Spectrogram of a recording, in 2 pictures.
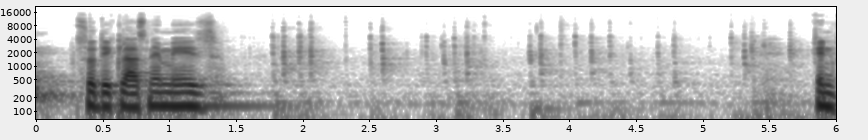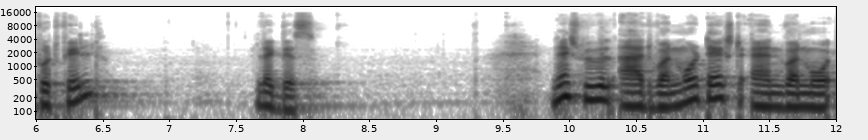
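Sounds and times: computer keyboard typing: 0:01.7 - 0:05.8.

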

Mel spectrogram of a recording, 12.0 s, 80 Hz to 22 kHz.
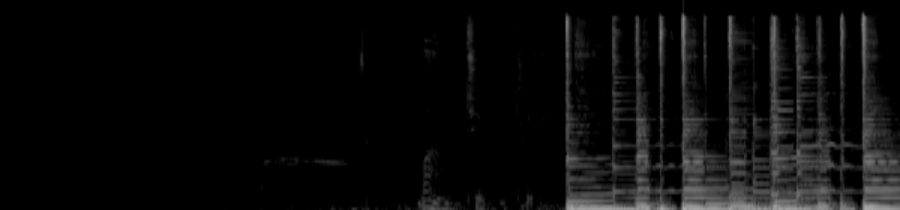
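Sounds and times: faint clicks: 0:04.7 - 0:05.5
man counting in: 0:05.6 - 0:08.2
guitar: 0:07.5 - 0:12.0.

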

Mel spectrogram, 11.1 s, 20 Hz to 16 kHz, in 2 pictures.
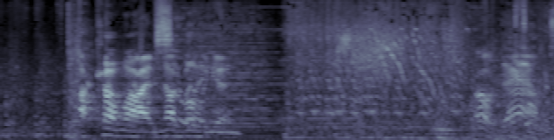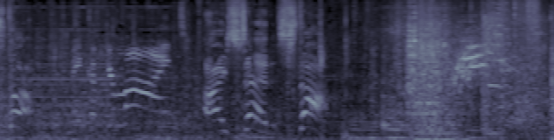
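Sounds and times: rumbling battle clatter: 0:04.4 - 0:11.0.

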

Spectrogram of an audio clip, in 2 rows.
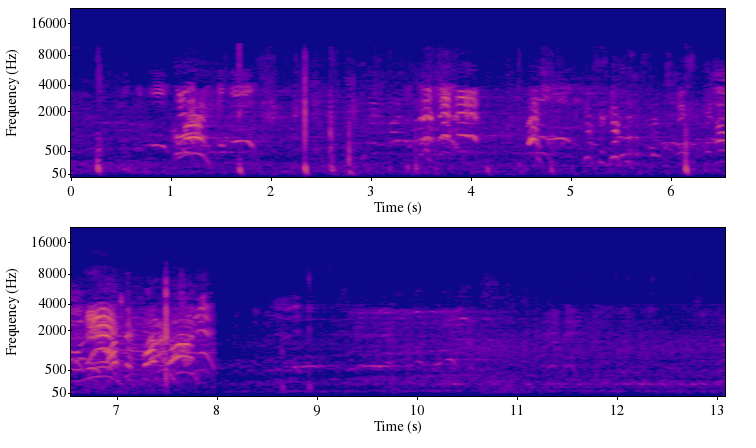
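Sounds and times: players shouting: 0:00.4 - 0:08.0
football kick thuds: 0:01.6 - 0:05.0.

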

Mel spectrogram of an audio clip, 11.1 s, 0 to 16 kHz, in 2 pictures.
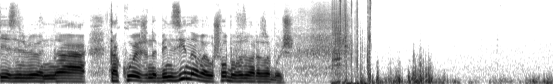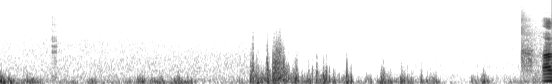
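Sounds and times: wind buffeting microphone: 0:03.3 - 0:11.0.

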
